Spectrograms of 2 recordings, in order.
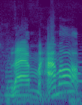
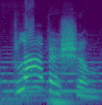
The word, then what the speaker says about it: Flaversham: Yeah, there's a running joke about Basil mispronouncing the last name Flaversham. Flamhammer. Flaversham. Whatever. Miss Flanchester. Flaversham. Whatever. Miss Flangerhanger. whatever. Which I guess is cute, except for the fact that he clearly pronounces it correctly later.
